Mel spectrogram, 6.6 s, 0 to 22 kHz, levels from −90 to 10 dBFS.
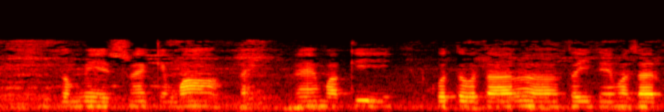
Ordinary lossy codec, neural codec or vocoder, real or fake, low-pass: MP3, 24 kbps; none; real; 7.2 kHz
